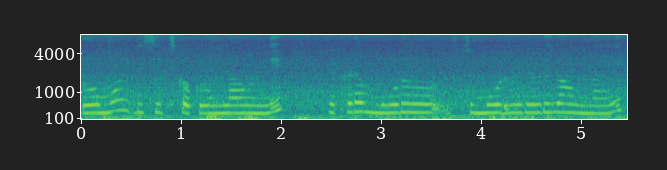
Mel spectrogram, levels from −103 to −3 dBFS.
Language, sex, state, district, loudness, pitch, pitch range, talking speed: Telugu, female, Andhra Pradesh, Guntur, -25 LUFS, 285 Hz, 275-295 Hz, 110 wpm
